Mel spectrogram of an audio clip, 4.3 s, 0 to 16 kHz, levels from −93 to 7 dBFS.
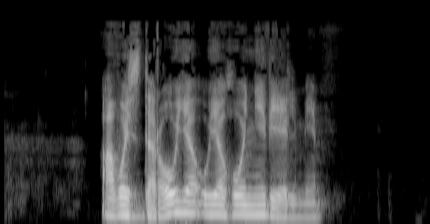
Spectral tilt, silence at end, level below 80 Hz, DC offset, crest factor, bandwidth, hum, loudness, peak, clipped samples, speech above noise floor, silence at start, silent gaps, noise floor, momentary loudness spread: -6 dB/octave; 1.1 s; -44 dBFS; under 0.1%; 20 dB; 11.5 kHz; none; -20 LUFS; -2 dBFS; under 0.1%; 64 dB; 1 s; none; -84 dBFS; 13 LU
